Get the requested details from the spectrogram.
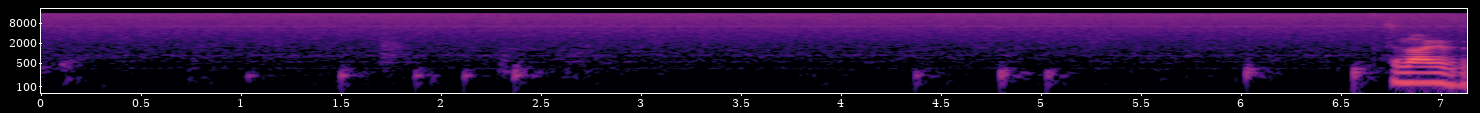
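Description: A marker squeaks and taps on a whiteboard.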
